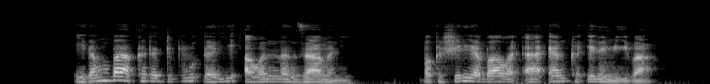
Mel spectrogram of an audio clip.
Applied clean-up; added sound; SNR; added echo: neural mask model DeepFilterNet 3.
